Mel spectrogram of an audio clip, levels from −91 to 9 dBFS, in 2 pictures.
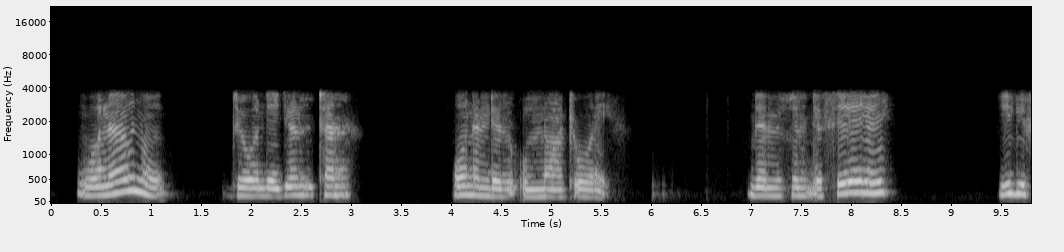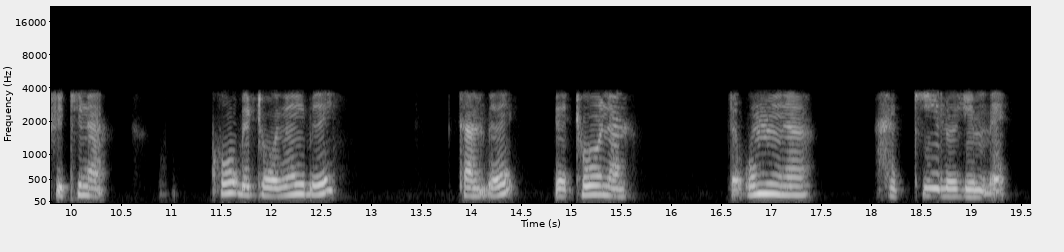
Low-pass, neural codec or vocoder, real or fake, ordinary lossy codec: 3.6 kHz; codec, 44.1 kHz, 1.7 kbps, Pupu-Codec; fake; Opus, 24 kbps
